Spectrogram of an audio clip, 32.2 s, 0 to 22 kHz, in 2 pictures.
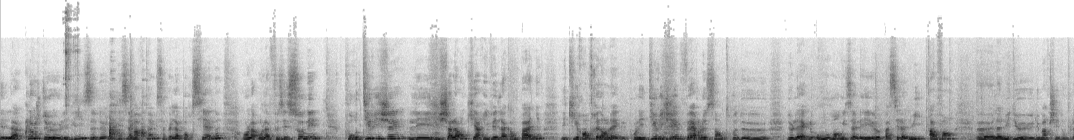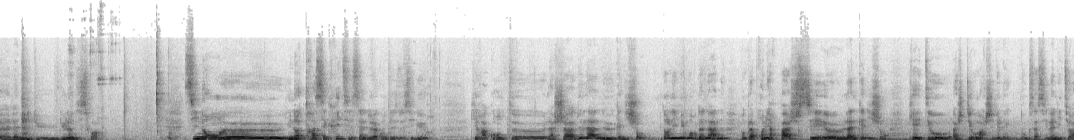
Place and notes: L'Aigle, France - Histoire du marché de l'Aigle
Histoire du marché de l'Aigle racontée au Cafisol.
11 February 2014, ~16:00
